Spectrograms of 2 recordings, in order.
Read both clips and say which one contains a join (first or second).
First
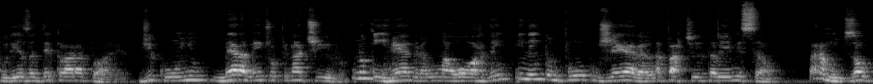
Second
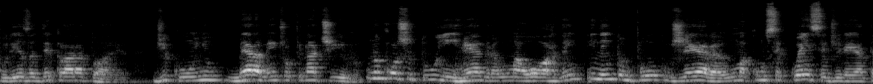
first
